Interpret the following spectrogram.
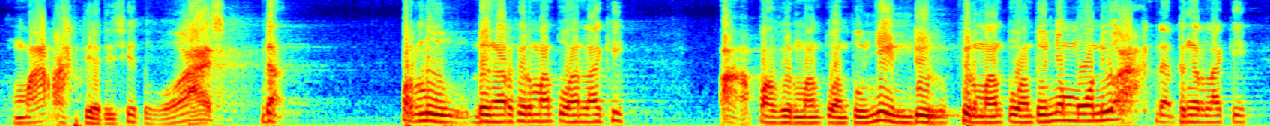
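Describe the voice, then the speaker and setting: A man's voice: mid-range voice, in a large hall. Emphatic man preaching a sermon. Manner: emphatic, repetitive, rising to stressed peaks.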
